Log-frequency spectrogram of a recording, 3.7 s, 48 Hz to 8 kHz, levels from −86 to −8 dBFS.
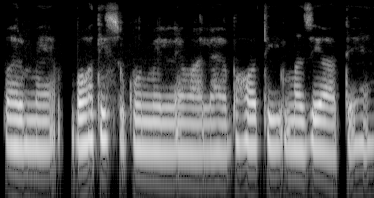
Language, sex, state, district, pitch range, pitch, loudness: Hindi, female, Bihar, Jahanabad, 170-190 Hz, 180 Hz, -24 LUFS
